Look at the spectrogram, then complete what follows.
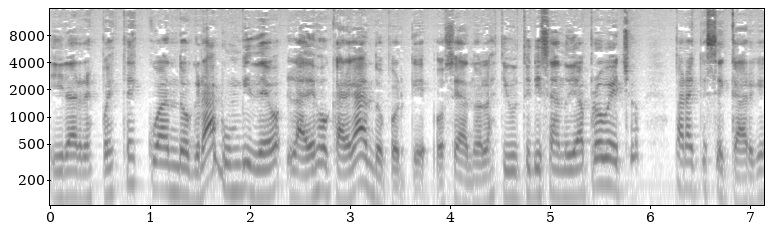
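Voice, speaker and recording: A man's fairly high voice, dark and mellow in tone, at a moderate pace. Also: ordinary pitch variation. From Venezuela. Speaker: gaming YouTuber. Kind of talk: casual vlog talk to camera. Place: home room. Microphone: phone near.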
